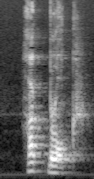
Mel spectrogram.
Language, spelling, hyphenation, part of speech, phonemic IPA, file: Dutch, hakblok, hak‧blok, noun, /ˈɦɑk.blɔk/, Nl-hakblok.ogg
- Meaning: chopping block (for chopping wood or decapitating)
